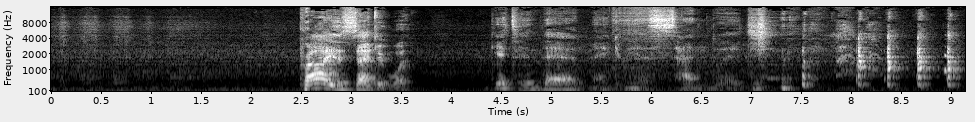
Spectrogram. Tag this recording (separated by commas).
Speech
